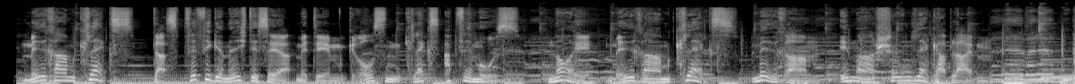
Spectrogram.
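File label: M, German, male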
